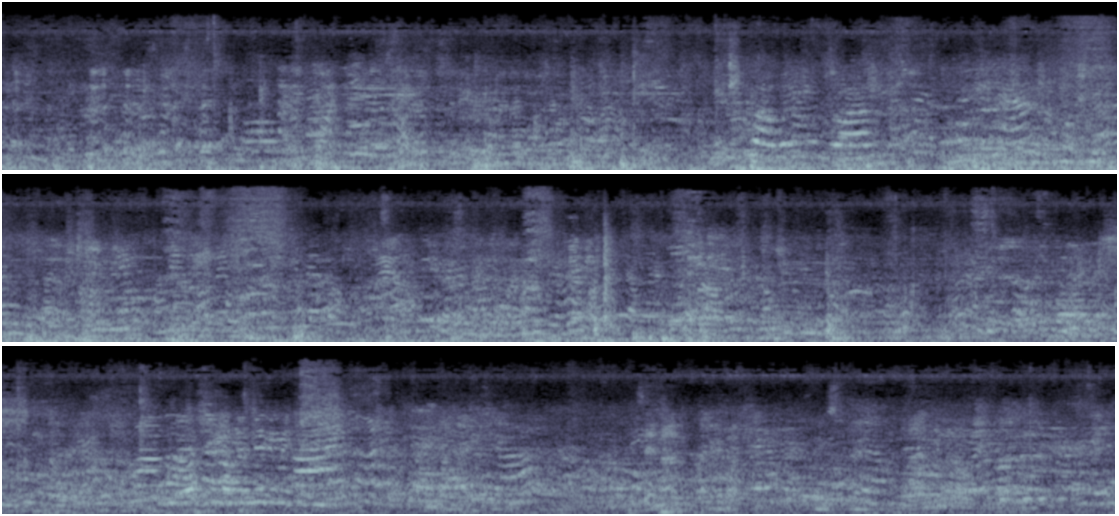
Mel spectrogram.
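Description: A crowd of people chatter all around in a busy hall.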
